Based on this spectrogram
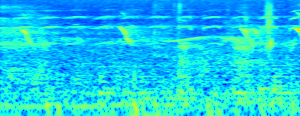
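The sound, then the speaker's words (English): Harsh, scratchy myna bird calls repeat as mynas chase a crow around, several sharp squawks scattered over a steady outdoor background hum with low rumble. “The minor bird's not very happy with that crow. Whatever it's doing, they're chasing it around.”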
